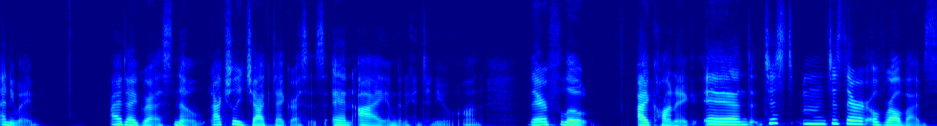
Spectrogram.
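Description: A woman with a normal speaking voice talks at a moderate pace, her medium pitch carried by lively intonation. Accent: American. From US Northeast, Rhode Island. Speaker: podcast co-host. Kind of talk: casual chat.

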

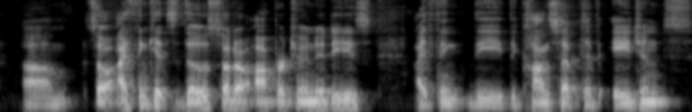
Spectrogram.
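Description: A man with an American accent, fairly even intonation and a fairly quick pace, in a very clean recording with a silent background. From England. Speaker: corporate information security executive. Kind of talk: interview.

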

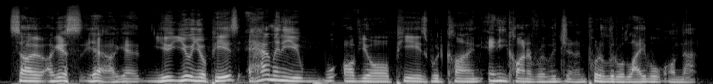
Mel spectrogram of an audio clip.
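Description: With an Australian accent, a man at a medium pitch speaks at a moderate pace in a dark, mellow tone, with ordinary pitch variation. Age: 40s. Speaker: church member. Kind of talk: casual chat.

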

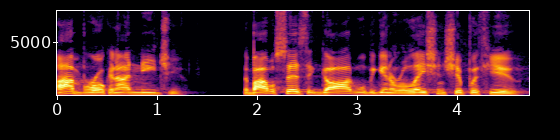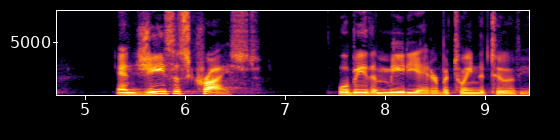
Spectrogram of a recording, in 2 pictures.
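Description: A man with a normal speaking voice talks at a moderate pace, with a fairly high pitch and ordinary pitch variation, on a very clean recording with a silent background. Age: 40s. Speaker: pastor. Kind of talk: sermon. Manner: repeats words, conversational.

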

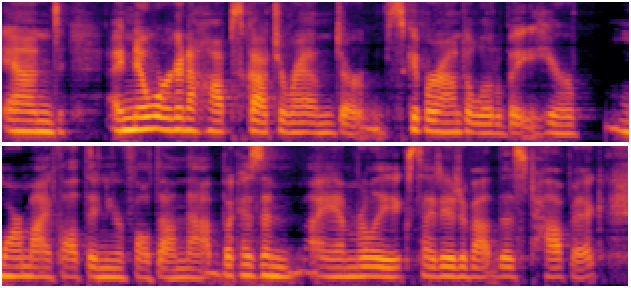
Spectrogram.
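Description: A woman with an American accent talks at a very fast pace with a fairly low pitch. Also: fairly even intonation. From US Midwest, Wisconsin. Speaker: podcast host, leadership coach. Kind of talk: interview conversation.

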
